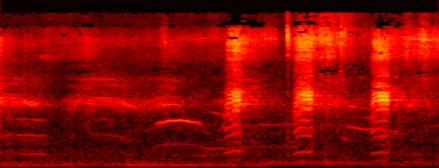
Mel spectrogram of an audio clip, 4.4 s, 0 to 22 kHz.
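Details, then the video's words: Duck calling in a natural setting: three loud, harsh, nasal quacks at roughly 0.7-second intervals in the second half, after a quieter stretch with faint tonal whistles and soft background noise. "duck sound"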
